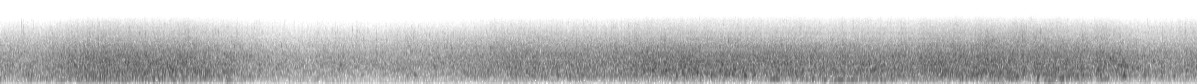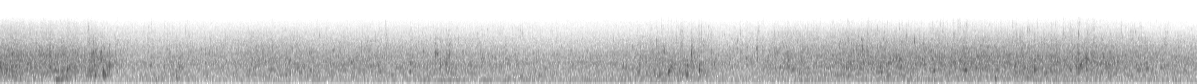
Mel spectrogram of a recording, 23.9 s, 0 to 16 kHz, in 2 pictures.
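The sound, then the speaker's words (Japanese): Small, gentle waves wash steadily against a rocky shore at Cape Tatsumaizaki on Kesennuma Oshima island, Japan, on a calm day, a continuous soft hiss of surf with brief swells and fades as water breaks and drains away. No voices. “あれから10年、辰舞崎は名前の通り、悪天候時にはまるで竜が舞っているかのような荒波になりますが、この日はとても穏やかで、小さな波が消える瞬間の音まで優しく聞こえてきました。”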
